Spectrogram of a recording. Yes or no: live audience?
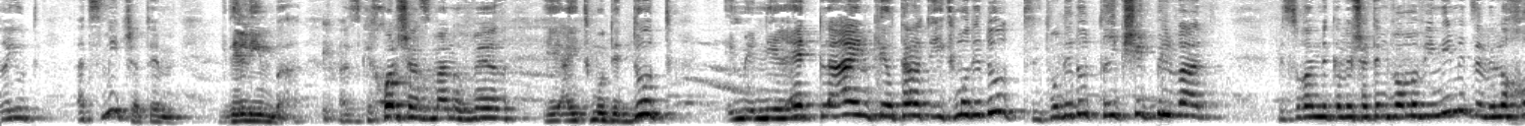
yes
